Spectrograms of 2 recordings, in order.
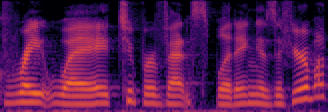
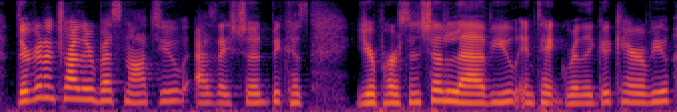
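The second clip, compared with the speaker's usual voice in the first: normal talking voice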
